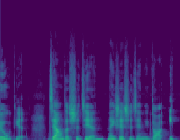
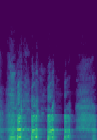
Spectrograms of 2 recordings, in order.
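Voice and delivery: loud squealing laugh; real laugh after the imagined comeback; high burst of laughter; 9 dB louder than usual. Real, not acted. Laughs at own retort.

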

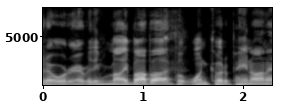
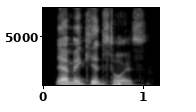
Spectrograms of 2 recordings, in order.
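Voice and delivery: normal talking voice

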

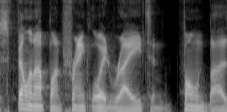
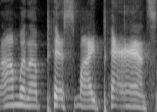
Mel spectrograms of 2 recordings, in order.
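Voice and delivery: high, slow, wailing mock scream; mock drunk scream; 12 semitones higher, slower than usual. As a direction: ham up a drunk girl's wail, drawn out. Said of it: "She starts screaming".

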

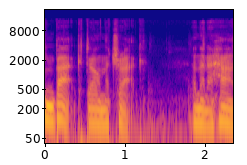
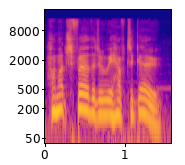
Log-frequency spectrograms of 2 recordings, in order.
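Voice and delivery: higher, louder anxious call; shouting; 9 semitones higher, 7 dB louder than usual. A narrator's reading. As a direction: shout ahead to the driver. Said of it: "Thelonious shouted to Crum".

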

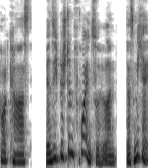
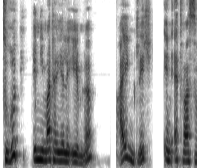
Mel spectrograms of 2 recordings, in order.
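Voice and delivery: ordinary delivery

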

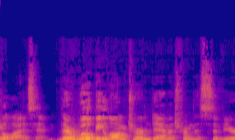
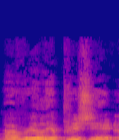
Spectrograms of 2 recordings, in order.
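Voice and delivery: put-on character voice, weakly thankful; dazed grateful man; 3 semitones higher than usual. Injured man thanks doctor for helping puppy, dazed gratitude. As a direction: give thanks in a slightly raised, woozy voice. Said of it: "I don't think he's lucid enough to really say".

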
